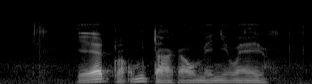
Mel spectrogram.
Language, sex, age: Xhosa, male, 21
